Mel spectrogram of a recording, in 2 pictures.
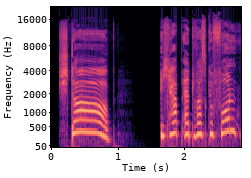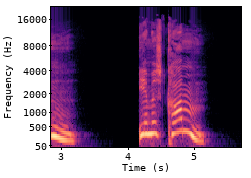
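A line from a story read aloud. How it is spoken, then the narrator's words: Breathless shout. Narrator (German): ruft er außer Atem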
